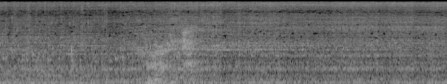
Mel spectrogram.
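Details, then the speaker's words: Hoshizaki ice machine in fill mode, sump previously totally empty: steady hiss of running water with a rushing swell as water already drains, quite fast. Machine had been making no ice and beeping three times repeatedly. "right and you can hear water draining already from the machine that's pretty fast all right considering the sump was totally empty that's pretty fast"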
